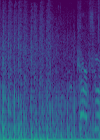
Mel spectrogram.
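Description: Rapid automatic gunfire rattles in quick bursts during Call of Duty: WWII combat. It is close and loud, and a voice cuts in briefly at the end.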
